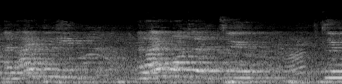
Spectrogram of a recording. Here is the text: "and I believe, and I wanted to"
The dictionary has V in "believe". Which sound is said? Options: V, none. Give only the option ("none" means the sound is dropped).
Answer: none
